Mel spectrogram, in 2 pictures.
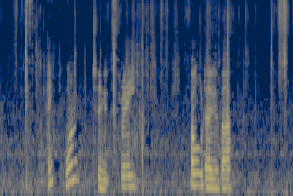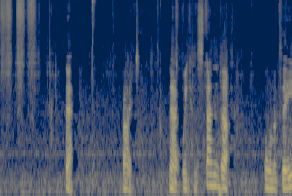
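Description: Stiff paper rustles and crinkles as it is creased and folded.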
